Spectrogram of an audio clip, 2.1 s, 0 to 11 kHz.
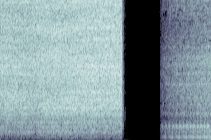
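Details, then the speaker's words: Irrigation sprinkler system blowout with compressed air through the garden-hose valve, done this way for 5 years; steady high airy hiss from the heads, briefly cut then thinner and drier, the zone nearly clear with little mist: normal blowout. "The second time around I'll do full open. These I make sure all zones don't have much mist coming out"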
